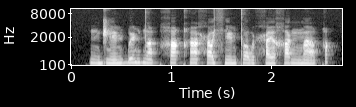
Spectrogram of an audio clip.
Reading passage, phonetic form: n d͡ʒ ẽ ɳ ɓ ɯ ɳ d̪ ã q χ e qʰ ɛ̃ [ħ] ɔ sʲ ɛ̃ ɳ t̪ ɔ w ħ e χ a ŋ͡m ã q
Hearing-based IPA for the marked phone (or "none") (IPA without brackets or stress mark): ħ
